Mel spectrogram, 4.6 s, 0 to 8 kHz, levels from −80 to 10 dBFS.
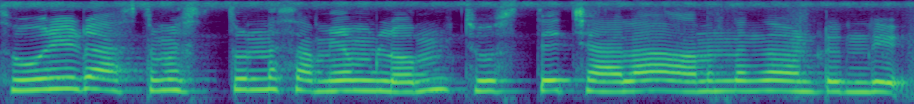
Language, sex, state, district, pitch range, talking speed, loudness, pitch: Telugu, female, Andhra Pradesh, Srikakulam, 265-285 Hz, 90 wpm, -11 LUFS, 275 Hz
